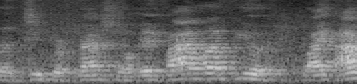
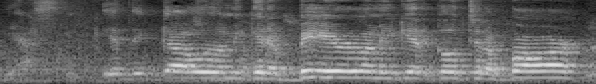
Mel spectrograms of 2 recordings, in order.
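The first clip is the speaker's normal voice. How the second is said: mock cocky college freshman, a bit higher and louder; 5 semitones higher, 5 dB louder than usual. Freshman out of his parents' home boasting, mock cocky. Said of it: "you're like".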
